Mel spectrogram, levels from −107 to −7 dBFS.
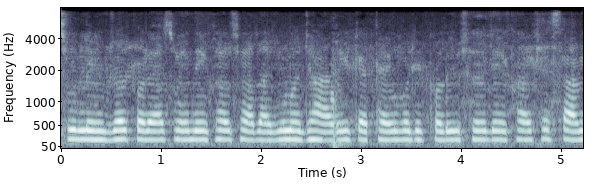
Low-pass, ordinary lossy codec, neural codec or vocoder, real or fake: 7.2 kHz; none; codec, 16 kHz, 4 kbps, X-Codec, WavLM features, trained on Multilingual LibriSpeech; fake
